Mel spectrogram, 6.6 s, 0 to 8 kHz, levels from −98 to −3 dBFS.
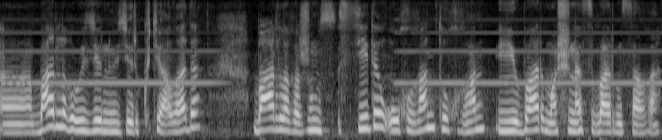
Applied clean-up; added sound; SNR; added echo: none; Wind instrument, woodwind instrument; 20 dB; none.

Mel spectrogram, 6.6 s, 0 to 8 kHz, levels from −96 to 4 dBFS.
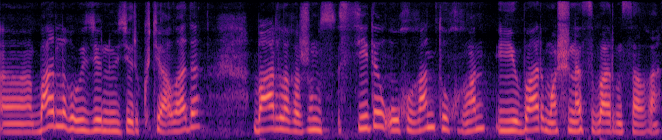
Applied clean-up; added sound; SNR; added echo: none; none; none; none.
